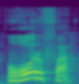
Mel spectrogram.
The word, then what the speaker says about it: غرفة: Swaruch, ha sound, okay, from your upper part of your throat you have to say, you have to pronounce ha sound. Khubz, khubz. Ghurfa, ghurfa.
